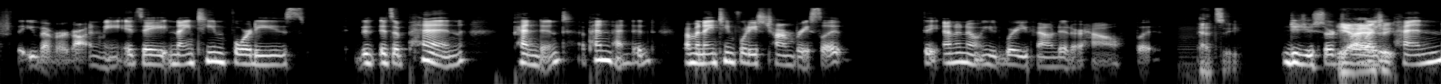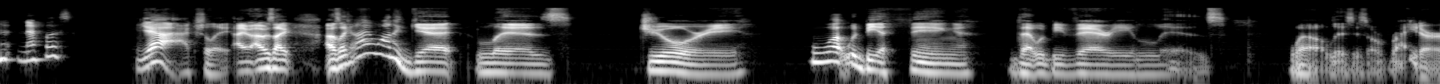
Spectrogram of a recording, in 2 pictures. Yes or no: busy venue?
no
